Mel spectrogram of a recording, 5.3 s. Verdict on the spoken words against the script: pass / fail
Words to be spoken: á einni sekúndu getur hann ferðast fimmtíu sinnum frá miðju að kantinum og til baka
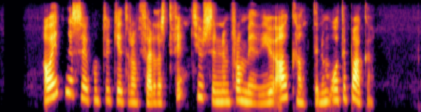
pass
